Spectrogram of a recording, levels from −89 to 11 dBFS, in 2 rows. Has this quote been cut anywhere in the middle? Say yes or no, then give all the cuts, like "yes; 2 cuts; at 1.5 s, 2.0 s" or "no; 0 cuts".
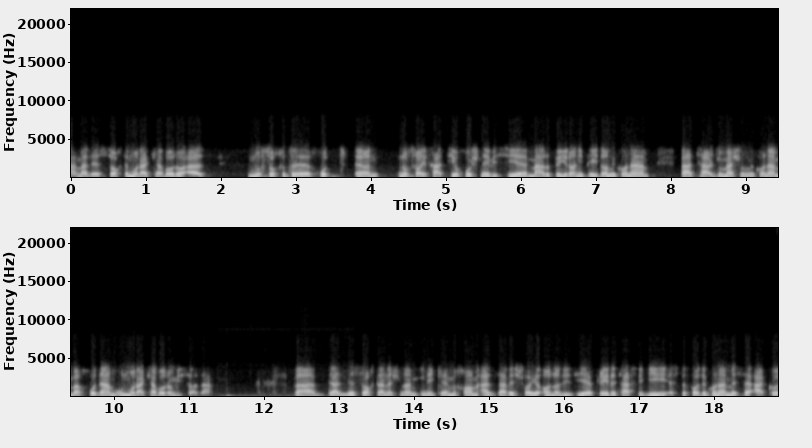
no; 0 cuts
